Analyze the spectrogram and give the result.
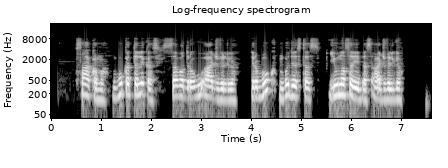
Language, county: Lithuanian, Vilnius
